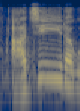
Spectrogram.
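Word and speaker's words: 味: 이 맛볼 미자 같은 경우에 음독으로 읽을 땐 지금 미라고 읽겠지만 얘를 단독으로 읽게 되면은 아지라고 읽게 되죠.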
